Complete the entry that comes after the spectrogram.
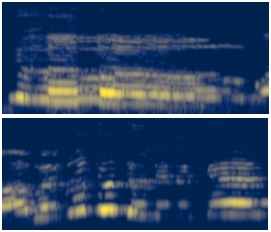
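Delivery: long drawn-out, slow crying wail; wailing despair. Real, not acted. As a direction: stretch it into a loud, rising wail.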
